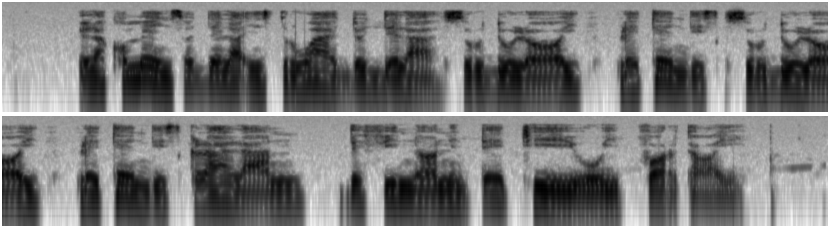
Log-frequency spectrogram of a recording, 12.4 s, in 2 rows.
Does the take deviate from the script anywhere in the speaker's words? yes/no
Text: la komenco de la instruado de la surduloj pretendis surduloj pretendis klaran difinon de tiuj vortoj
no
